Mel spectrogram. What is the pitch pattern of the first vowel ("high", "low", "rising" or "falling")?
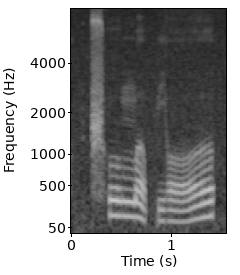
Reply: high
